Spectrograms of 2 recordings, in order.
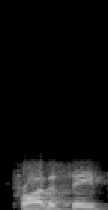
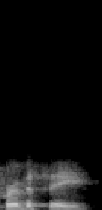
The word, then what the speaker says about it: privacy: Privacy, privacy. Remember, there are 2 pronunciations.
